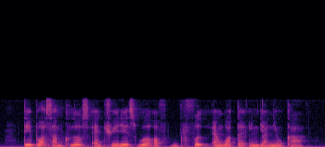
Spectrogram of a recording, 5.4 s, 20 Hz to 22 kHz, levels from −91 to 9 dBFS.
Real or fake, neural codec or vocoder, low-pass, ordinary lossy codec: real; none; 7.2 kHz; none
